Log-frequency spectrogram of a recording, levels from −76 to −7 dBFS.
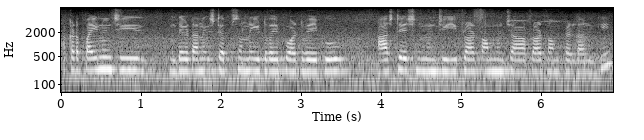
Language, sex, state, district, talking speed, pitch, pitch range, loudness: Telugu, female, Andhra Pradesh, Srikakulam, 175 wpm, 210 Hz, 200-220 Hz, -16 LUFS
